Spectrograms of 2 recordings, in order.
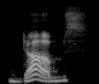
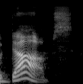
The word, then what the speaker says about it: Doubs: I've heard people say it's pronounced Dubs, and then people go Romeo Doubs.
